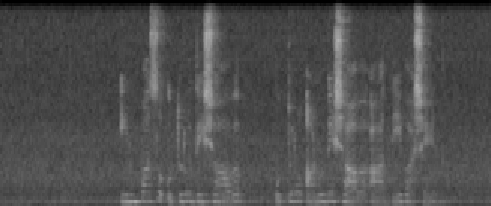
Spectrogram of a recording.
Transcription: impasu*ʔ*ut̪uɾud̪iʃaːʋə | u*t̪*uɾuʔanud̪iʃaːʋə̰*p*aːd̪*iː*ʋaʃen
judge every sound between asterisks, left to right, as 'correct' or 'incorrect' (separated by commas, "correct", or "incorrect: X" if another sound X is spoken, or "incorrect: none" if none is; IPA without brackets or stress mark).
correct, correct, incorrect: ʔ, correct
